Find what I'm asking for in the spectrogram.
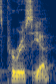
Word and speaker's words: parousia: Now, that word is a form of the word parousia or parousia, but I think it's parousia. It's how you pronounce it.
